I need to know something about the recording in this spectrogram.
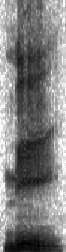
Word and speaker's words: knee: say digestion digestion suggestion knee but we can't say K is not pronounced now schedule or some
